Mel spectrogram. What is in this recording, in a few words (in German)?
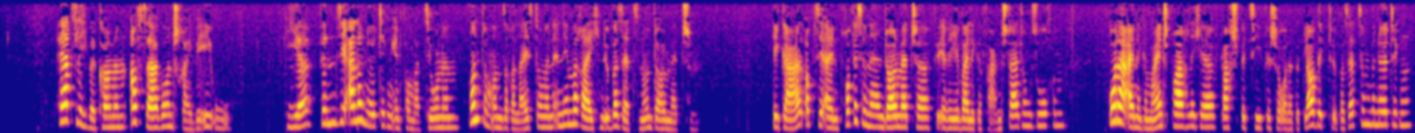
stimmprobe de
